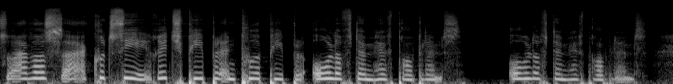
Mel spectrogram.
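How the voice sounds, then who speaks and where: Her voice high and her intonation monotone and flat, a woman speaks at a moderate pace with an Austrian accent. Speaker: Buddhist nun. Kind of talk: dharma talk Q&A. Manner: hesitant, many fillers.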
